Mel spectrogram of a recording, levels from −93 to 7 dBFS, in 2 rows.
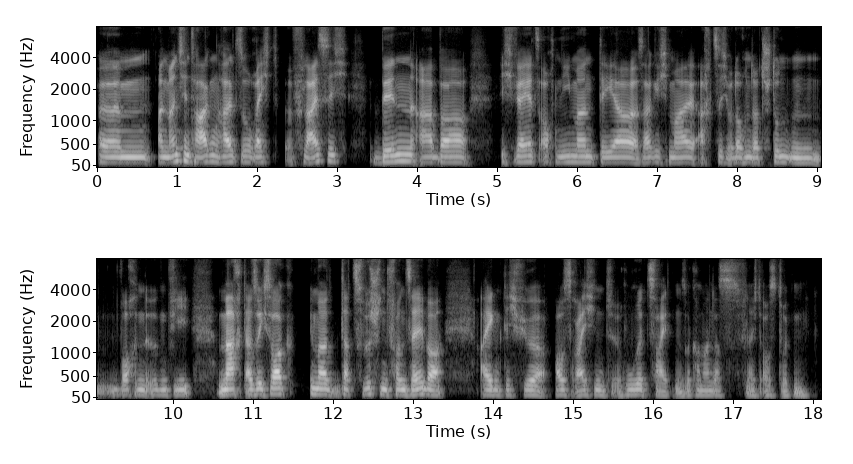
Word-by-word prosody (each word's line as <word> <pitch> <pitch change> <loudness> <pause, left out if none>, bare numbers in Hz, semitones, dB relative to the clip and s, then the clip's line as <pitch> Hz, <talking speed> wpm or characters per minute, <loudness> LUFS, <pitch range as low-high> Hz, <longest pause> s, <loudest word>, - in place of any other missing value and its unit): ähm, 220 - +3
an 115 - +1
manchen 135 +4 +2
Tagen 120 +1 +2
halt 115 0 +4
so 120 - -6
recht 115 0 -2
fleißig 135 -1 0 0.3
bin, 130 +5 +2
aber 115 0 +1 0.4
ich - - -8
wäre 120 0 +4
jetzt 125 0 0
auch 120 - -6
niemand, 120 0 -2
der, 110 -2 +3
sage 110 +3 -4
ich 110 - -8
mal, 110 0 -1
80 - - -6
oder 110 +1 -3
100 105 -1 -3
Stunden-Wochen 105 -1 -3
irgendwie 105 0 -5 0.3
macht. 110 +1 +7
Also, 110 +2 +3
ich 110 -1 +2
sorge 120 0 +6 0.2
immer 115 -2 +5
dazwischen 120 - -2
von 105 - 0
selber 100 0 +4 0.4
eigentlich 100 0 0
für 100 -1 -1
ausreichend 100 -1 -3 0.2
Ruhezeiten, 105 -8 -3
so 85 +1 -10
kann 100 - -10
man 95 0 -6
das 95 -1 -7
vielleicht - - -11
ausdrücken. 85 -1 -9
110 Hz, 140 wpm, -25 LUFS, 105-120 Hz, 0.4 s, macht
